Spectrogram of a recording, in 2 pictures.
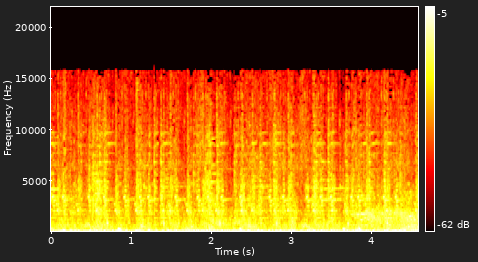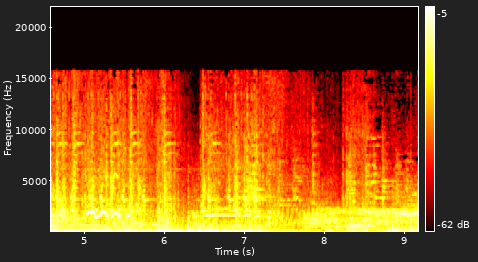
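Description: Swords clash and clang in a busy battle.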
